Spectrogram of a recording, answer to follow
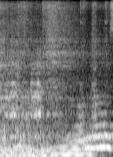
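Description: Live electronic pop band playing through a PA: synthesizers and drum kit over a heavy, steady bass line, with no vocals in this stretch. The bass drops out just before the end.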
